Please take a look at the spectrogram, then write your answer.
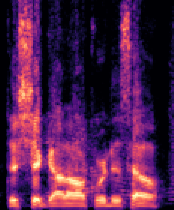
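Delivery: ordinary delivery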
